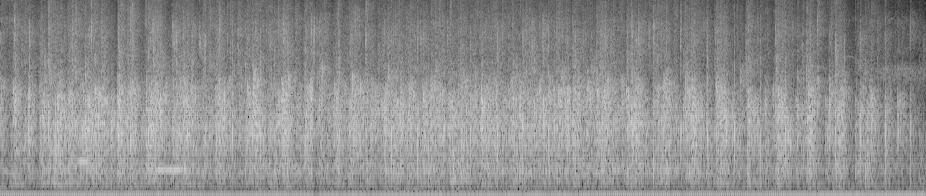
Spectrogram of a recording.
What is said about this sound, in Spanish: Quiero pedir un aplauso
